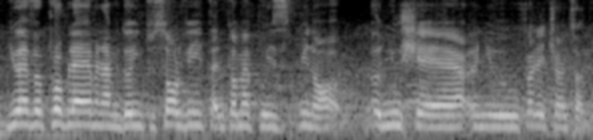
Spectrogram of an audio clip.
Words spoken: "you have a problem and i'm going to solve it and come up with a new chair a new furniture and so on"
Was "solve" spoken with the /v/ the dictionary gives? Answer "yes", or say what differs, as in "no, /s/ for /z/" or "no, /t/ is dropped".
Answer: yes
